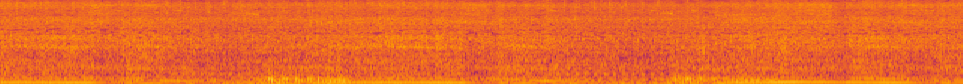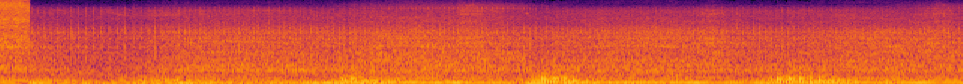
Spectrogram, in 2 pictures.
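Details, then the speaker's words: Four-cylinder engine with one injector deliberately disconnected so it runs on only three cylinders: lumpy, uneven idle with a steady repeating stumble instead of a smooth hum; misfire from the disconnected injector. "al desconectar un inyector el motor únicamente funcionará con tres cilindros Por ende funcionará de esta"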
